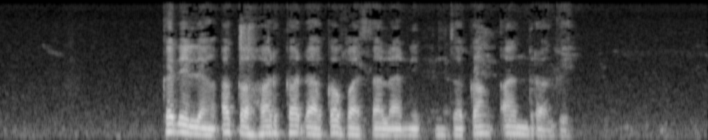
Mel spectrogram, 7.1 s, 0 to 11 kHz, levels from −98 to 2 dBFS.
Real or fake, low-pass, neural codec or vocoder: real; 9.9 kHz; none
